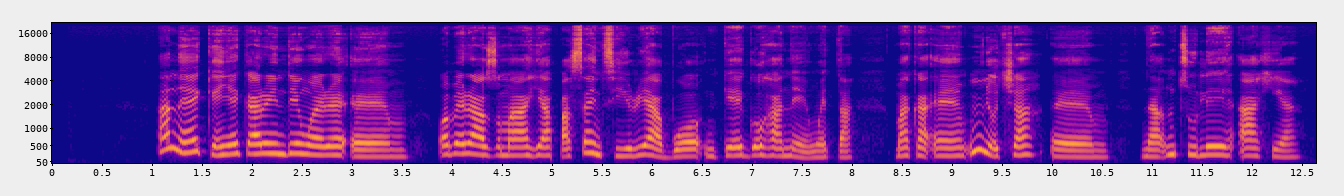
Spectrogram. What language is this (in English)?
Igbo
